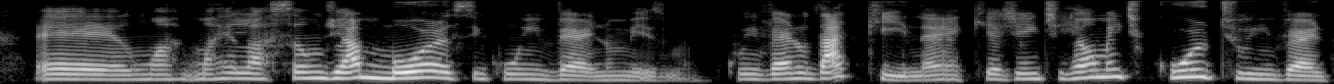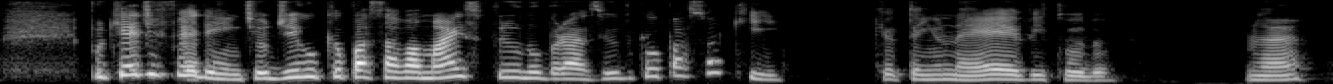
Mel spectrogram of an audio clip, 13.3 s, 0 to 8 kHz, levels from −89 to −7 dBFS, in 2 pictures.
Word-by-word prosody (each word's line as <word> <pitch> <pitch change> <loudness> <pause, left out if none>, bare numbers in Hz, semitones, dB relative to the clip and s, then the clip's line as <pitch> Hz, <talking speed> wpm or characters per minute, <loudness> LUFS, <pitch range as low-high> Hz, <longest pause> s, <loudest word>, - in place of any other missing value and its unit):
é 175 -2 +1
uma 170 +1 -6
uma 180 +1 -7
relação 200 +2 -2
de 215 - +1
amor, 220 +1 +6
assim, 195 -2 -5
com 185 0 -9
o - - -6
inverno 155 -4 -4
mesmo, 140 -2 -11
com 185 - -14
o - - -5
inverno 185 +3 0
daqui 190 - +1
né, 160 +3 -6
que 180 - -9
a - - -4
gente 190 +3 -6
realmente 250 +6 0
curte 250 -2 +1
o 195 - -2
inverno. 160 -5 -1 0.4
Porque 270 +2 +1
é 330 - +6
diferente, 225 - +1
eu 200 - +5
digo 240 +6 +2
que 265 - -4
eu - - 0
passava 235 -3 +6
mais 245 +6 +3
frio 235 -3 -6
no 215 -1 -1
Brasil 185 0 -1
do 200 - -14
que 245 - -8
eu 275 - -3
passo 295 +7 -6
aqui, 205 - -9 0.4
porque - - -12
eu - - -11
tenho 170 0 -7
neve 165 +1 -1
e - - -14
tudo, 140 -3 -6 0.6
né. 155 +2 -5
190 Hz, 210 wpm, -26 LUFS, 165-225 Hz, 0.6 s, amor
